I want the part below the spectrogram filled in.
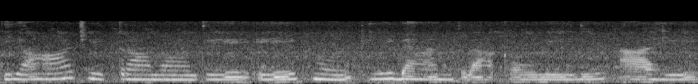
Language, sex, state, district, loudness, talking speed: Marathi, female, Maharashtra, Washim, -16 LUFS, 60 wpm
